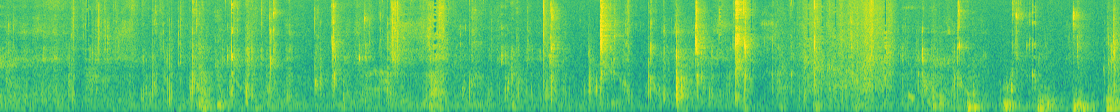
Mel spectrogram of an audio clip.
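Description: Close-miked chewing and wet mouth sounds of a man eating pizza crust, a dense run of irregular smacks and clicks. Near the end come a few low gulps as he drinks from a soda can.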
